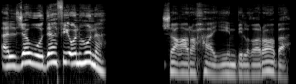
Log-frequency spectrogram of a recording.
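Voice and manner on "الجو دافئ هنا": put-on high, cozy little boy; small child snug in bed; content child voice. A narrator's reading. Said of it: "استلقى الطفل في الفراش وقال".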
